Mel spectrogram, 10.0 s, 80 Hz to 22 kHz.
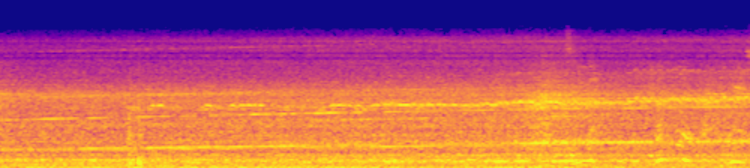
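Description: Hankyu 5100 series resistor-controlled train under way, its traction motors whining with tones that climb slowly in pitch as it gathers speed, over a steady rumble of wheels on rail.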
